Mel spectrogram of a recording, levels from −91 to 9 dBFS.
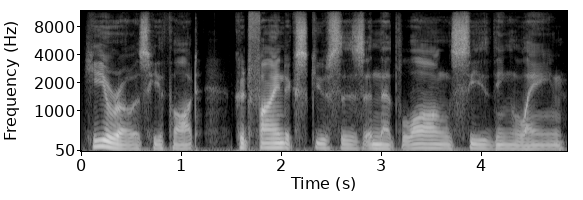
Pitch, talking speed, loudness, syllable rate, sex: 90 Hz, 135 wpm, -19 LUFS, 3.4 syllables/s, male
